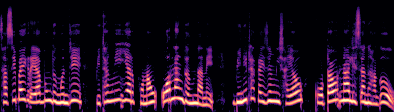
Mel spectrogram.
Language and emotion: Bodo, fearful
